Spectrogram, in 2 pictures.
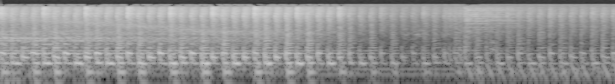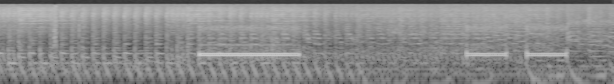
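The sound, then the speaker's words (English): Telephone tones sound while someone is being called back: one long steady beep, then two short beeps, all mid-pitched and heard over a continuous background sound that fades down beforehand. “Shall I give her a ring back? Go on.”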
